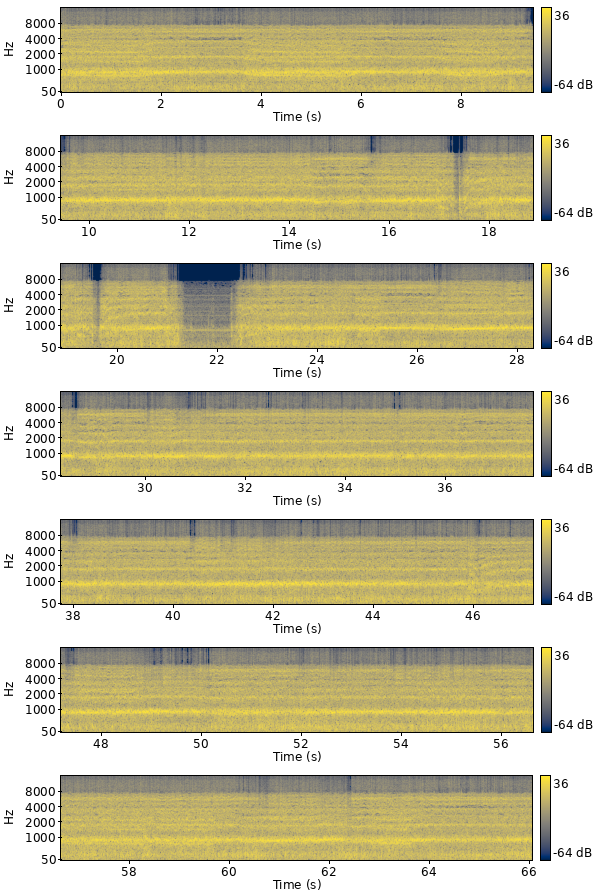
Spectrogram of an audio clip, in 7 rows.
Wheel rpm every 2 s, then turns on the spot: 220, 230, 210, 230, 220, 210, 210, 210, 150, 170, 140, 130, 220, 220, 230, 230, 230, 230, 230, 230, 220, 230, 230, 200, 220, 220, 230, 230, 210, 210, 220, 220, 230.
none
